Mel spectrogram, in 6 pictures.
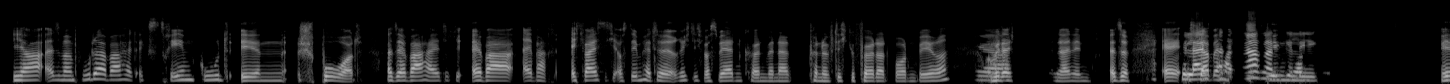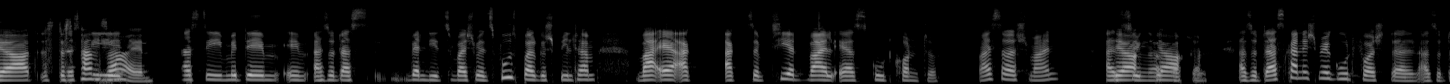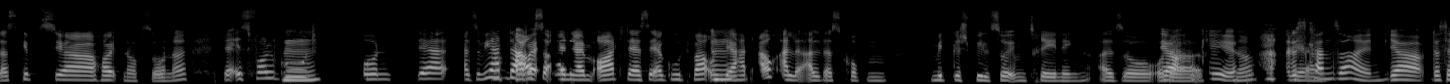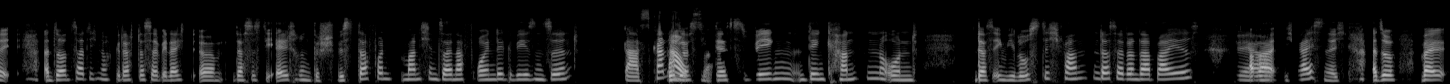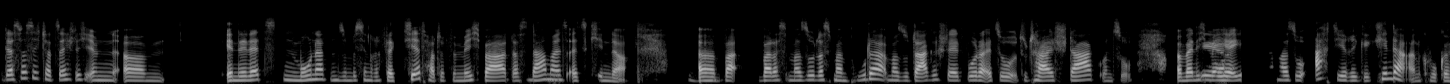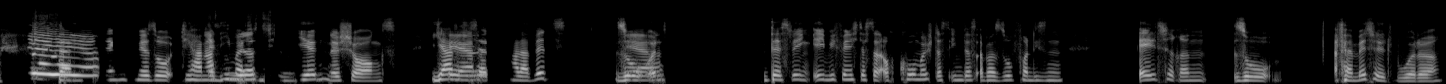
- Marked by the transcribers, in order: put-on voice: "Der ist voll gut! Und der"; other background noise; joyful: "Ja ja ja"
- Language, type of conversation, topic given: German, unstructured, Hast du schon einmal eine ungewöhnliche Begegnung in deiner Nachbarschaft erlebt?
